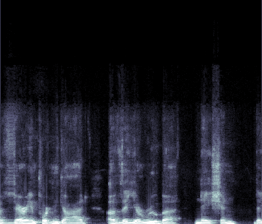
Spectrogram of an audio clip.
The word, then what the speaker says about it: Yoruba: This is a god, a very important god of the Yoruba nation, the Yoruba, or sometimes I've heard it pronounced like Jeruba.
